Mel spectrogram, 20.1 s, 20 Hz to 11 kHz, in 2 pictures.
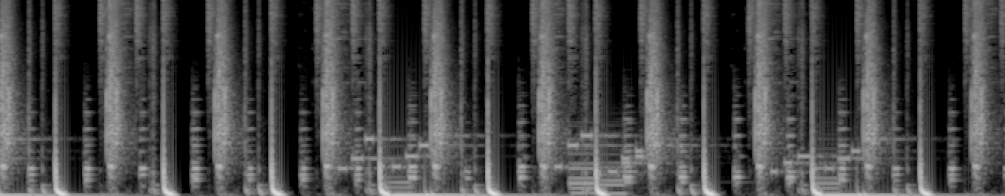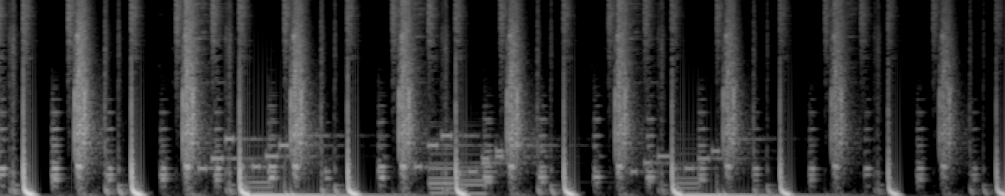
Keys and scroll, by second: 12.1 1, 13.2 3.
